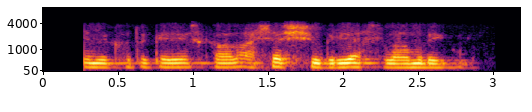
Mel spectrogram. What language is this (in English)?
Kashmiri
